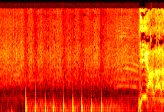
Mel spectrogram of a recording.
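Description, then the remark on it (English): A standing audience claps in steady unison to give God praise, about eight sharp, evenly spaced claps, before a louder wash of crowd noise and voices swells up at the end. “Stand to your feet and clap your hands and give God the praise.”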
